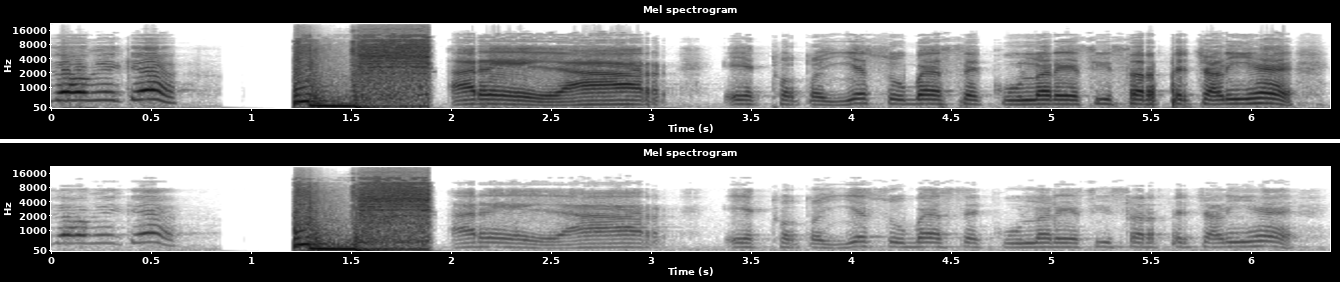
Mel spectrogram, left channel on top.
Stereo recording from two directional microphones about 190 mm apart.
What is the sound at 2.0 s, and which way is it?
Speech, 40° left (ahead or behind).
